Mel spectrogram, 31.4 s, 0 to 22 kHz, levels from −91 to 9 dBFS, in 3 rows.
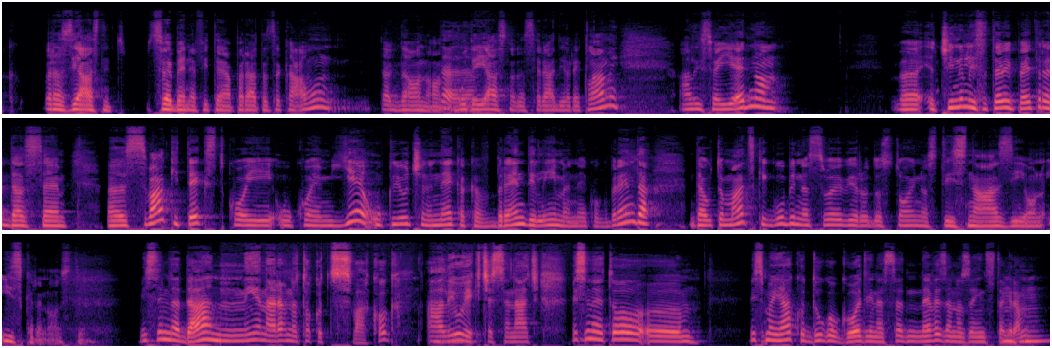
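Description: From 23.14 to 26.78 s, pre-emphasis is left on: the treble boost applied for transmission was never undone by the matching de-emphasis, and the lift fits a J.17 curve. The speech gains about 11 dB at 10 kHz relative to 1 kHz, sounding thin, bright and sharply sibilant.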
